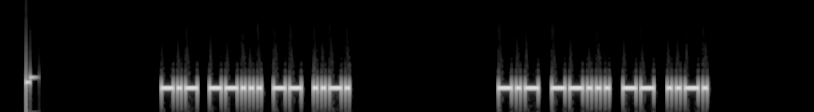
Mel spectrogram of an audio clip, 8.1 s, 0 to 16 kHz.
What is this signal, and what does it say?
Morse code, heard as a keyed tone, about 28 wpm, 700 Hz. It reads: K7MF K7MF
